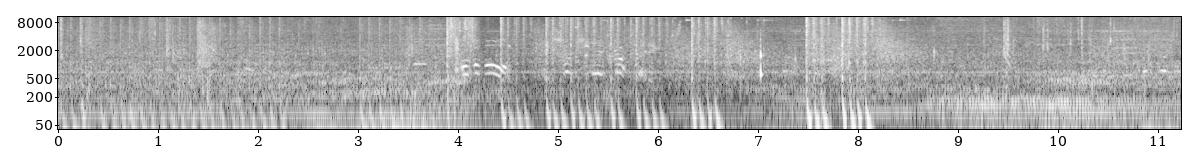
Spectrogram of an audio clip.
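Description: Gunfire in the shooter video game Battlefield 2042, repeated rapid bursts of automatic shots at close range in dense clusters, with a rumbling vehicle-like drone underneath and a few scattered single shots.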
